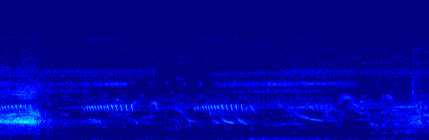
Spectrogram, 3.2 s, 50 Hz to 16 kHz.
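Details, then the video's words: Jungle babblers ("seven sisters") chatter from a distance in the Rajaji National Park forest in the evening during Navratri, a tangle of squeaky, harsh, overlapping notes from several birds over a faint forest hum. "7 सिस्टर्स वहाँ से बोल रही हैं।"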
